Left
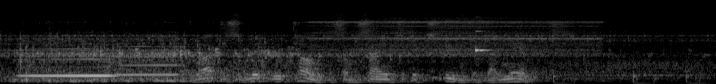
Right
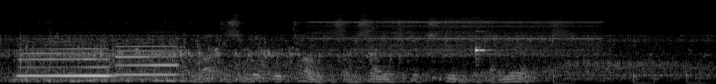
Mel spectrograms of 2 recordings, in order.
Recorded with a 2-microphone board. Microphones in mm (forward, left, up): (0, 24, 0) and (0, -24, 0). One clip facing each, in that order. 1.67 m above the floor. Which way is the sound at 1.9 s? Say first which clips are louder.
Left 1 dB; 50° left (ahead or behind).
